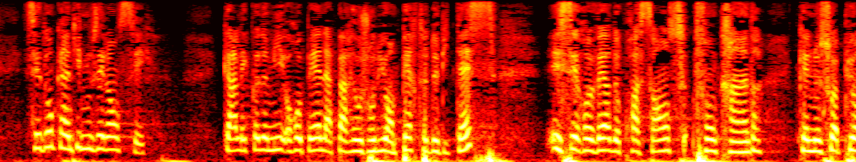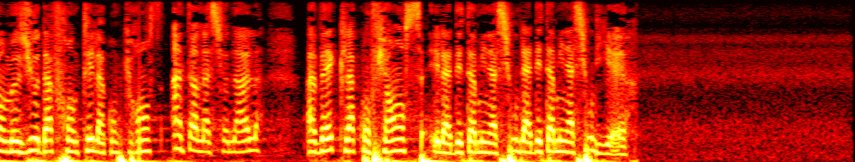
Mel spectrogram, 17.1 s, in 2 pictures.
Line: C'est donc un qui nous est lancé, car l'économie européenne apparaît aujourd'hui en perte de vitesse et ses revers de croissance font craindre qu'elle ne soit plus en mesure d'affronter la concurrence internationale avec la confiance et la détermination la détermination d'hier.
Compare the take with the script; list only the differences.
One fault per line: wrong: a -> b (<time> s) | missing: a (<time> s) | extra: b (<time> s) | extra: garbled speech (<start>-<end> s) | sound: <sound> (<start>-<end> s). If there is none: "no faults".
no faults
